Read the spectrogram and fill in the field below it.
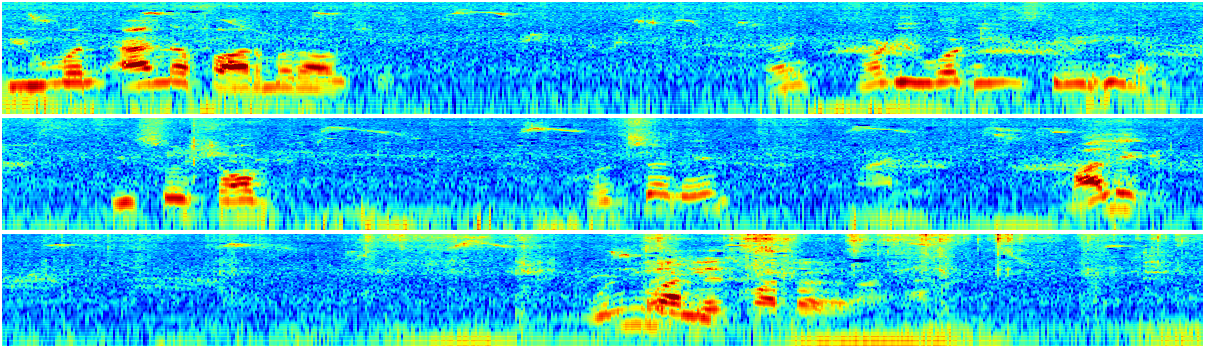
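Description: A man speaks outdoors in short, calm phrases, with pauses, heard from nearby.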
